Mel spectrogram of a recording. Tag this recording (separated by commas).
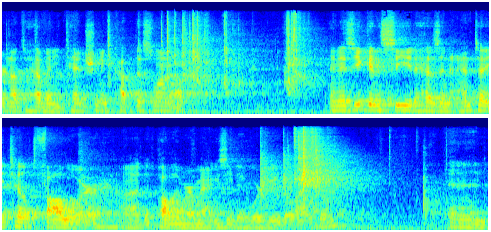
Speech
